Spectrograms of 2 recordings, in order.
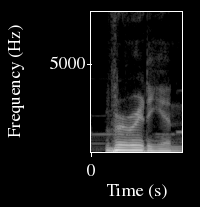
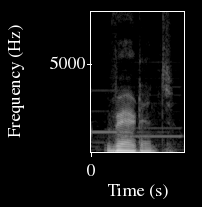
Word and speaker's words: Viridian: handwriting is awful uh it is uh viridian not verdant yeah i spelled it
